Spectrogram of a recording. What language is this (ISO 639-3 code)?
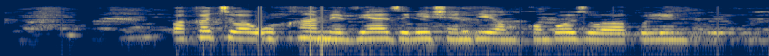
swa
